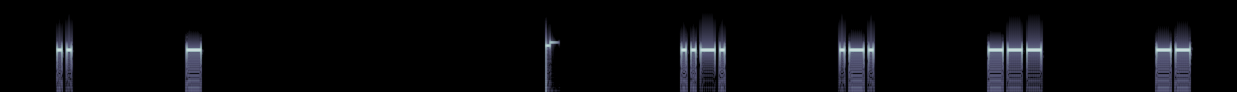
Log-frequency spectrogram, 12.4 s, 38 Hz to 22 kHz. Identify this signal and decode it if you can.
Morse code, heard as a keyed tone, about 25 wpm, spaced as for 7 wpm, 700 Hz. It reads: IT FROM
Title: 8x Character Spacing - Top 200 Words - 25wpm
